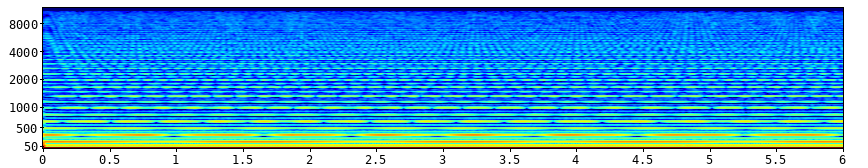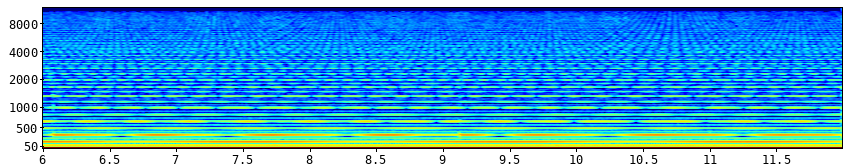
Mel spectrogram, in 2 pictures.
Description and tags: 3 Osc Lead Hooverish
Sample i made using the Monotron.
Sample, Synth, Monotron, Analog, Lead, Bass, Analogue, Oscillater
